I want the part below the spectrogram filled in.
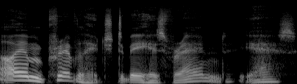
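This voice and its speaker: A man's put-on character voice at a fairly slow pace, with very wide pitch swings, in a very clean recording against a silent background. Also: medium pitch for a man. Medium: read story. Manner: warm, grandfatherly.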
